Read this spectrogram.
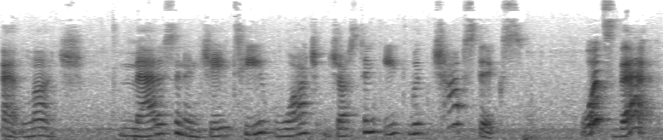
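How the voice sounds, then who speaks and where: A woman reading a storybook aloud to children like a teacher, with dramatic pauses and questions to her listeners. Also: medium pitch, lively intonation, a bit bright, a little hiss or hum, poor audio. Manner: dramatic, engaging pauses and asides.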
